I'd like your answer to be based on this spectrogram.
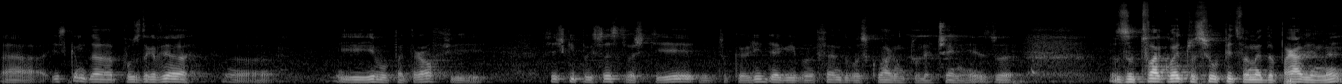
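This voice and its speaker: A man with a Bulgarian accent speaks at a fairly slow pace and medium pitch, with vocal fry and a dark, mellow tone. His pitch variation is ordinary, his loudness swings widely, and there is audible room echo. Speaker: professor, vascular medicine pioneer. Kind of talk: conference welcome speech.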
